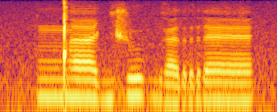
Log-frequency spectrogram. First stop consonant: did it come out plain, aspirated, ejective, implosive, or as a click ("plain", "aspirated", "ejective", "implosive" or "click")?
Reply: click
